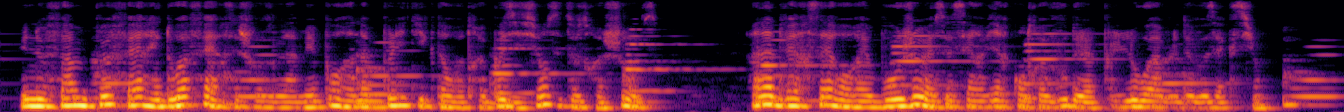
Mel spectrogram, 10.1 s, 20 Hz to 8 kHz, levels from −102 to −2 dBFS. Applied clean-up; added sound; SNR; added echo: classical method WPE with log-MMSE.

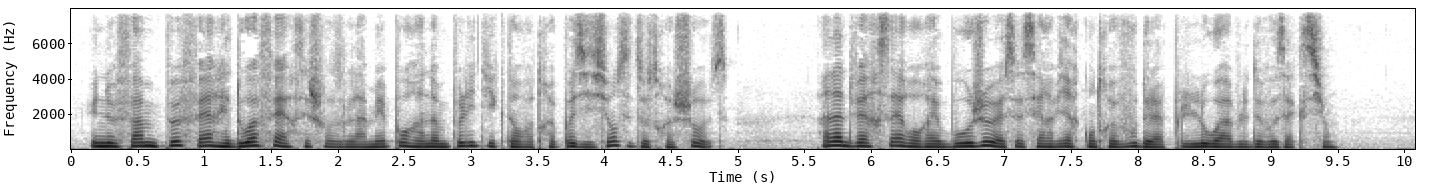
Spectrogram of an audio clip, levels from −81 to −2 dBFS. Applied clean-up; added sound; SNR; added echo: none; none; none; none.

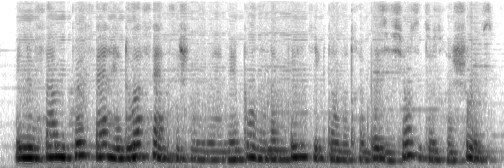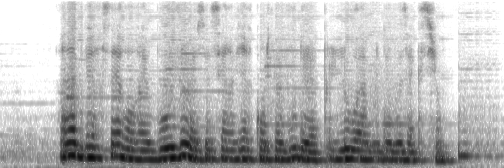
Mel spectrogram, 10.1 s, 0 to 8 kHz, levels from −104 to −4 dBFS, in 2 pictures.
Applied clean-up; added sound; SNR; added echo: neural separator model SepFormer DNS4.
